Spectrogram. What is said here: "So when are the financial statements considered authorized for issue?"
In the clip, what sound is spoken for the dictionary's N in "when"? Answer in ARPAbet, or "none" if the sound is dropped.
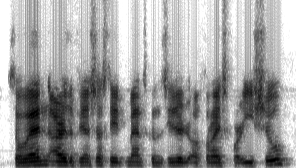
N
